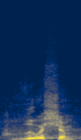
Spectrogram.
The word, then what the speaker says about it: Lewisham: Lewisham? Okay, I thought you were sneezing. Okay, Lewisham.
